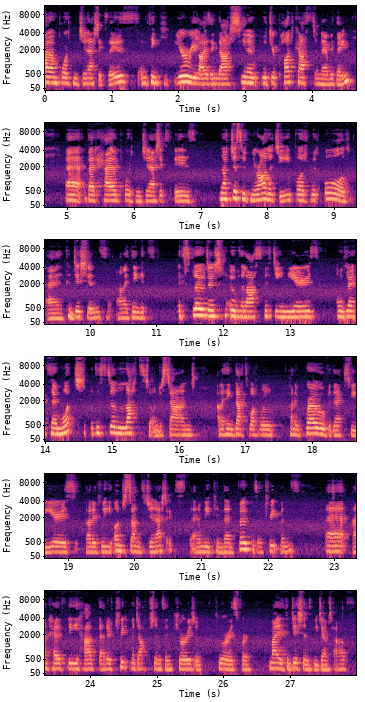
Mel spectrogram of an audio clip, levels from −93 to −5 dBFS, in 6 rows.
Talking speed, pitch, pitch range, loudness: 205 wpm, 175 Hz, 165-195 Hz, -20 LUFS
